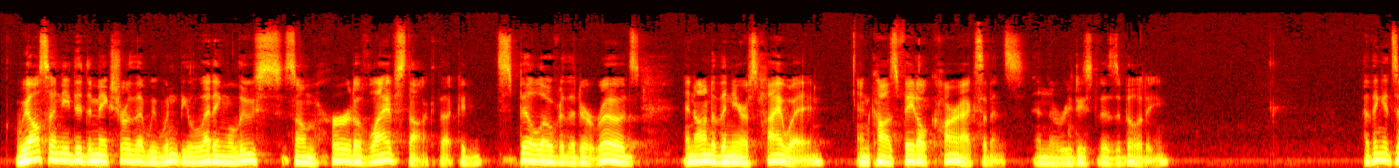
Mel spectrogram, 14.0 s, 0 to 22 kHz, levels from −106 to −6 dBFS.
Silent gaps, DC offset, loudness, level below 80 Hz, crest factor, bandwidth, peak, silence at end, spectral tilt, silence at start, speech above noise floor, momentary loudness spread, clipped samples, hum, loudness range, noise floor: none; under 0.1%; -20 LUFS; -38 dBFS; 16 dB; 11.5 kHz; -2 dBFS; 0 s; -7 dB/octave; 0.15 s; 42 dB; 12 LU; under 0.1%; none; 8 LU; -60 dBFS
